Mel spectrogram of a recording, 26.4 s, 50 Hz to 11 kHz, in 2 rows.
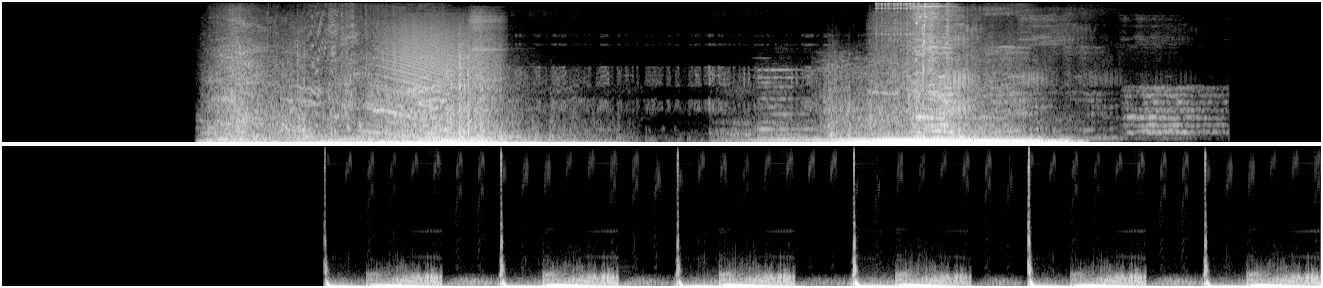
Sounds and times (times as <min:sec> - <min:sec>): Music: 0:07.2 - 0:12.3, 0:16.4 - 0:26.3.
